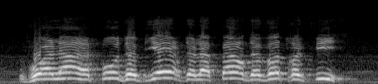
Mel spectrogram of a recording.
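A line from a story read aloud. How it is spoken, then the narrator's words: Shouting louder and louder. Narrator (French): Il cria même encore une fois, puis une quatrième, encore plus fort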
